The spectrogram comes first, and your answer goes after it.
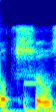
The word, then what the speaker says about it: observe: You observe something. You observe a D. Observe. Observe. That's a beautiful pronunciation. The accent falls on the second syllable and the letter S sound.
